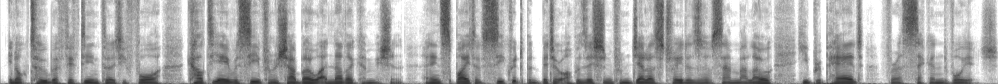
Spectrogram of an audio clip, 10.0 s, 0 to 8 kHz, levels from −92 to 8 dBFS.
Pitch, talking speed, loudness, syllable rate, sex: 100 Hz, 185 wpm, -18 LUFS, 6.3 syllables/s, male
